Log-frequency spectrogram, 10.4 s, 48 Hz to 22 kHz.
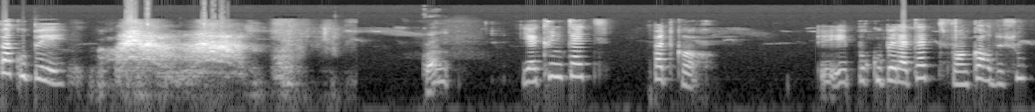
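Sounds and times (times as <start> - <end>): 
speech: 0.4 - 1.6, 4.2 - 4.6, 5.2 - 7.2, 8.2 - 10.3
cat yowling: 1.0 - 3.1.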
